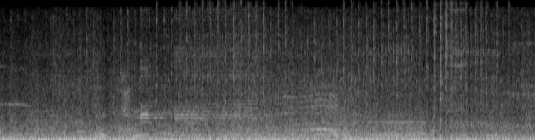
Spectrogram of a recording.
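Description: Steady market din: indistinct background voices over a continuous low rumble of engines and traffic.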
